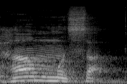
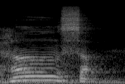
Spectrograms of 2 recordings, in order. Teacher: M é quando você fecha os lábios e Anusvara é quando você apenas nasaliza o som da vogal. Então, nesse caso, a gente tem o A seguido do Anusvara e aí fica Han.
